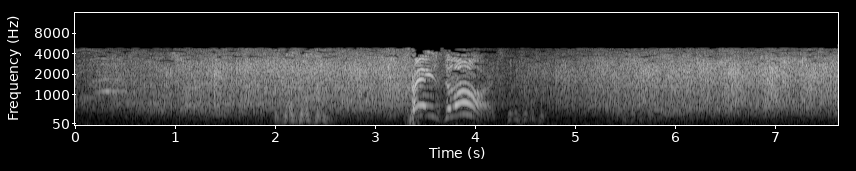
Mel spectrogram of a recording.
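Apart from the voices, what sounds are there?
audience applauding and clapping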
